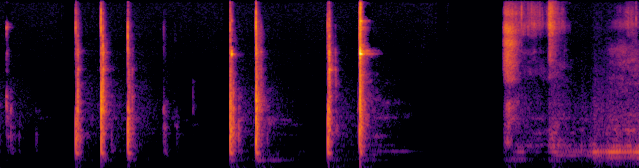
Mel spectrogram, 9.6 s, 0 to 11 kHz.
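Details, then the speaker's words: 1993 Harley-Davidson Sportster 883, sitting about 15 years, on a booster: single sharp clicks in groups of two or three with no cranking; starter solenoid suspected shot, not confirmed. "Huh. Sounds like the starter solenoid is pretty well shot."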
